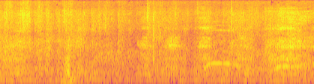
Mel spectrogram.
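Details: Beagle puppies learning to hunt by chasing a fake weasel; after a dull thump, two short, high, whining yelps arch up and fall away near the end, over a steady low background rumble.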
